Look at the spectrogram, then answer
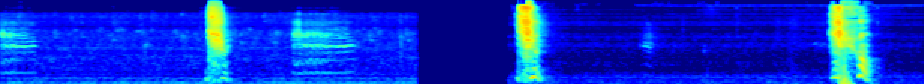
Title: Cat reacting to sneezing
